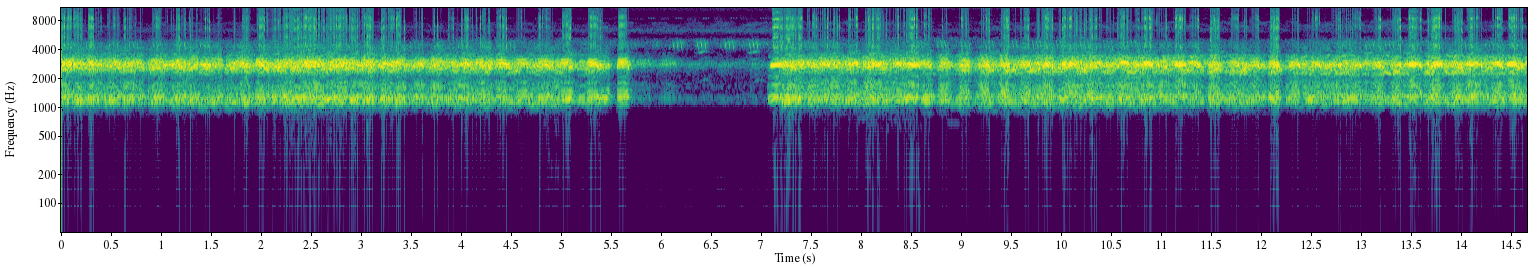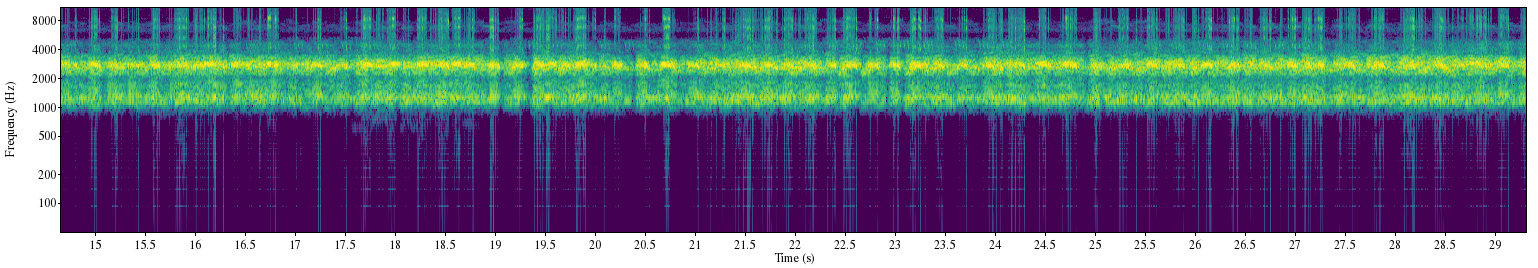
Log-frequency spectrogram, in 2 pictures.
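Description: Khiat i-mo frogs (เขียดอีโม่) giving mating calls after rain: a loud, continuous, rapidly pulsing chorus in two high pitch bands. It cuts out suddenly for about a second around six seconds in, then carries on.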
